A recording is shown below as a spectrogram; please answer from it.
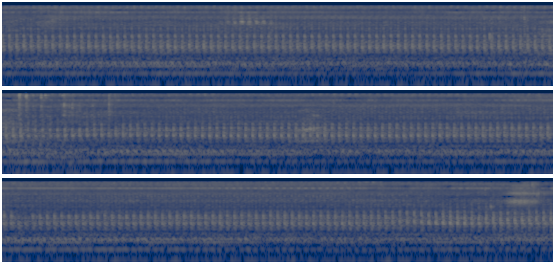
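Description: Vibration-plate exercise machine running, a steady, rapid pulsing buzz.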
